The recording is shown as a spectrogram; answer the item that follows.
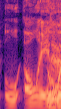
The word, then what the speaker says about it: Ueda: For me to Ueda. Ueda. That's how you pronounce it. Ueda, Yeah.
